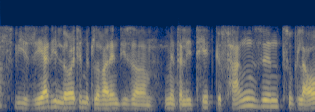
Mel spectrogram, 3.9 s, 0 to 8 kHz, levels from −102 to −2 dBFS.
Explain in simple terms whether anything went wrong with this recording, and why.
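Something did go wrong: the speech has been through the iLBC codec for the whole clip, and you can plainly hear it. The sound is squeezed into a narrow phone-line band, with nothing above about 3.6 kHz and little below 200 Hz, so it's muffled and thin. The codec rebuilds the voice in 20 ms chunks, each handled on its own, which leaves a slightly rough, synthetic texture. The call microphone's bass trimming is separate and normal.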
